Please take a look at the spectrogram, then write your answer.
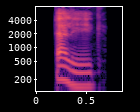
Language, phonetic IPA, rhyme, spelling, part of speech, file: Hungarian, [ˈɛleːɡ], -eːɡ, elég, adjective / adverb / noun / verb, Hu-elég.ogg
- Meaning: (adjective) enough, sufficient; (adverb) quite, rather, fairly; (noun) Used in expressions with inflectional suffixes; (verb) to burn up (fully)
